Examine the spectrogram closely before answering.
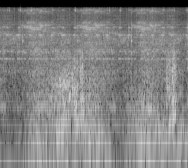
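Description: A shimmering magical whoosh swells up.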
